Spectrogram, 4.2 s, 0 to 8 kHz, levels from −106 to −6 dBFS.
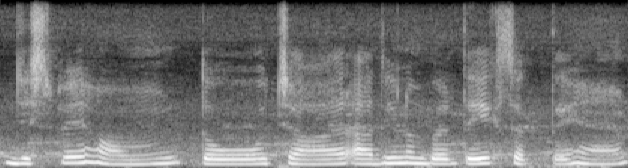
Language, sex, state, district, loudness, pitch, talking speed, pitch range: Hindi, male, Punjab, Fazilka, -15 LUFS, 235 Hz, 130 wpm, 225-260 Hz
